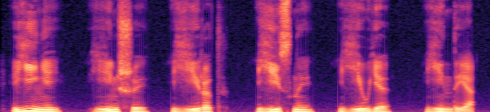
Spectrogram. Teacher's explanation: Узнікае ёд таксама на пачатку слова перад націскным. Акцэнтую на гэта ўвагу – перад націскным «і».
